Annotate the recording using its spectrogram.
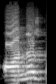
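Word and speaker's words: honest: इसी तरह से आयन ऑनेस्ट पर्सन, यहां पर भी देखिए एच से शुरू हुआ है, फिर भी क्योंकि प्रोनाउंसिएशन ऑनेस्ट है इसलिए हम लोगों ने आयन यूज करा है।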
